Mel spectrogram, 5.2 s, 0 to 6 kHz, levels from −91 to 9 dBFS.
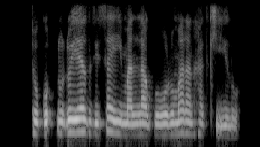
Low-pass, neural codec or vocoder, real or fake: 5.4 kHz; codec, 16 kHz in and 24 kHz out, 1 kbps, XY-Tokenizer; fake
